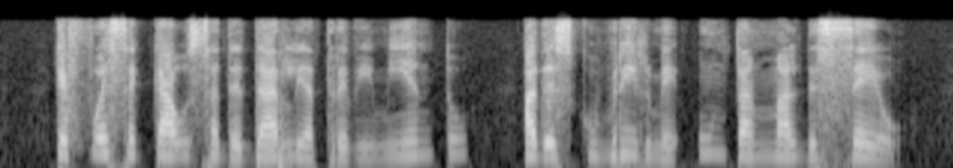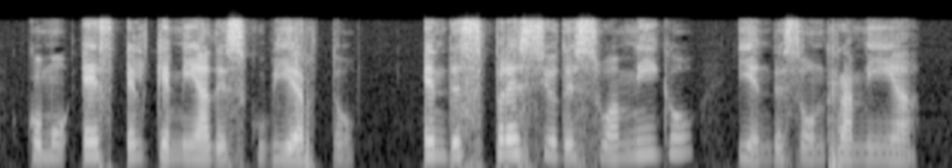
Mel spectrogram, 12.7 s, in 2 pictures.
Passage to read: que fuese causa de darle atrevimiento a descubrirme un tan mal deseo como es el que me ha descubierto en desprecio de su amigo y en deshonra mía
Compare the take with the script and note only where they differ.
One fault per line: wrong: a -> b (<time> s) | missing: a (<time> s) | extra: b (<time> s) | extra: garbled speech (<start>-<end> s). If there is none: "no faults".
no faults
